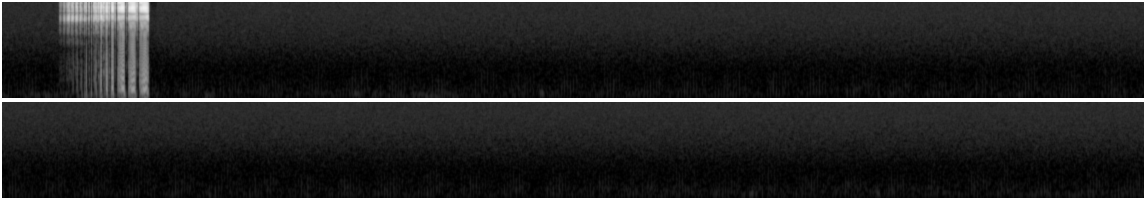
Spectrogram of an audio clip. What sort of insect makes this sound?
orthopteran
